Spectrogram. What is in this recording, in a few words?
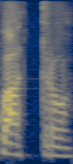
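"four", English; iOS 4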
